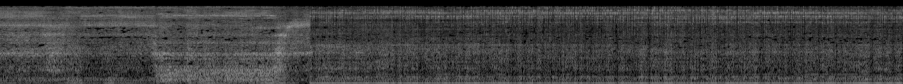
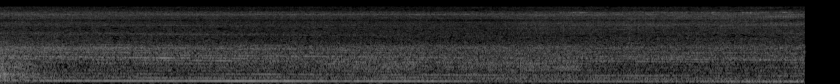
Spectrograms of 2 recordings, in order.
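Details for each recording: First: Early Spencer turbine central vacuum, restored: brief rising whoosh then steady airy rushing hiss at full speed, smooth with no knock or grinding; running normally with excellent suction. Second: Restored 1908 Spencer Turbine central vacuum with new brushes, voltage slowly raised on a variac: steady low hum with droning rumble and hiss that shifts; around halfway to full power the machine vibrated alarmingly; excessive vibration from mounting resonance.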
